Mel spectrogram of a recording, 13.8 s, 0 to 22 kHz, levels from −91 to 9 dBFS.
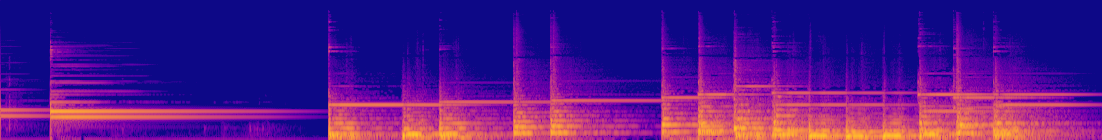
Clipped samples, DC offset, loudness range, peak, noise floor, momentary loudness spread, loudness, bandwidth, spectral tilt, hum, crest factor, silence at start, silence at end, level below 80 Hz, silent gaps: under 0.1%; under 0.1%; 9 LU; 0 dBFS; -59 dBFS; 19 LU; -16 LUFS; 6.8 kHz; -10 dB/octave; none; 16 dB; 0 s; 0.25 s; -26 dBFS; none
